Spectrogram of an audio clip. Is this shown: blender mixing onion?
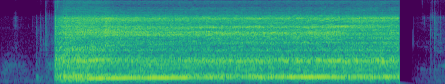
yes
